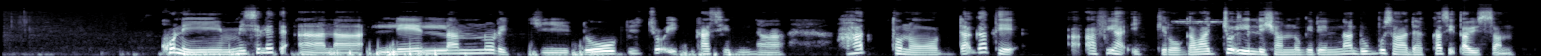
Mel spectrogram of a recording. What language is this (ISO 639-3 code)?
sid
